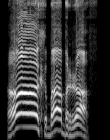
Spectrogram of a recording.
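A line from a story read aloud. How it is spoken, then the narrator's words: Loud exhale. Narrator (Russian): старик громко выдохнул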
